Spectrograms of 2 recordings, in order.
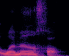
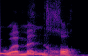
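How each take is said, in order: First: The n sound is hidden or blurred before kh. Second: The n sound is pronounced clearly before kh. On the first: The speaker calls it wrong. "Il y en a qui font l'erreur" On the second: The speaker calls it right. "on prononce clairement"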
